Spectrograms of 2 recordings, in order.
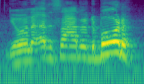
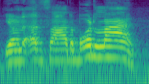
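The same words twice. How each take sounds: First: "border" pushed out louder and fast; louder emphatic repeat. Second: Said in the usual way. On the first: Real, not acted. Roasting the other clique, louder emphatic jab. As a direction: hammer the point home, louder.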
